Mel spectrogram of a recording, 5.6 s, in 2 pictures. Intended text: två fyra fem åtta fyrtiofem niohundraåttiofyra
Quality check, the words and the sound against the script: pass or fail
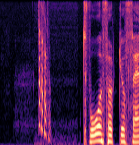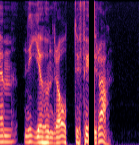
fail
